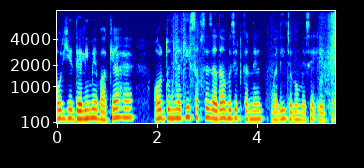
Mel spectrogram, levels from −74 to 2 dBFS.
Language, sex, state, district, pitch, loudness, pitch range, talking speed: Hindi, female, Delhi, New Delhi, 170 Hz, -18 LUFS, 160-180 Hz, 205 wpm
